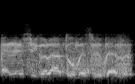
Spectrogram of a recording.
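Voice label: enemy detected, mood low, Hungarian; speech; War Thunder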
